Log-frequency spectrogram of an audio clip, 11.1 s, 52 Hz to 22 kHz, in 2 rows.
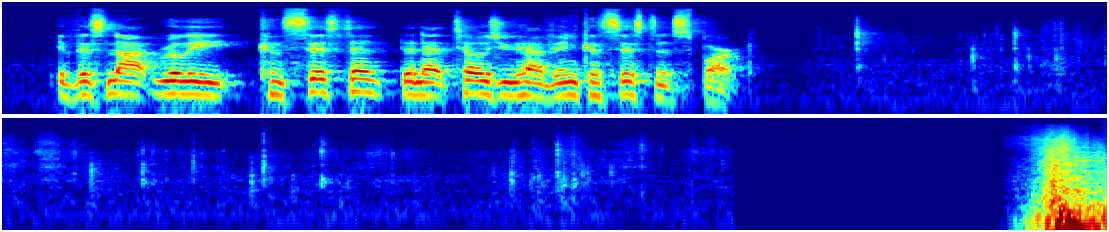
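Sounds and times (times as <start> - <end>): gloved hands handling plastic: 2.4 - 3.2, 4.0 - 9.2.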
